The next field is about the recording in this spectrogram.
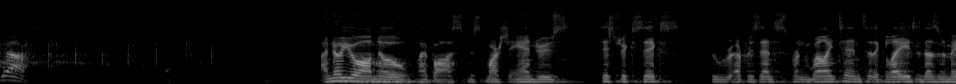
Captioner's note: applause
